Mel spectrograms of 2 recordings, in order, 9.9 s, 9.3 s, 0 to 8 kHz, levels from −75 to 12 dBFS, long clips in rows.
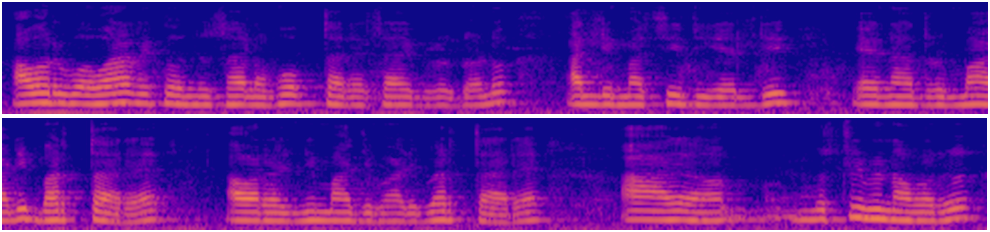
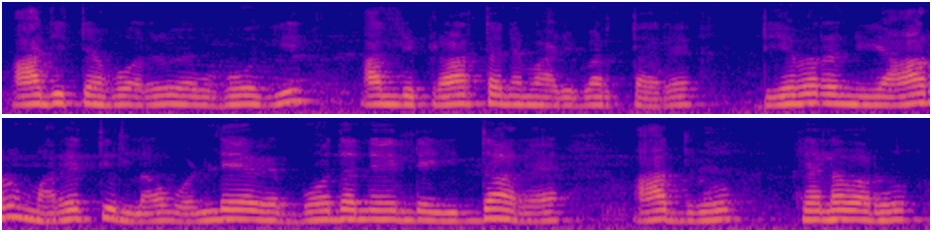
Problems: none marked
